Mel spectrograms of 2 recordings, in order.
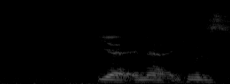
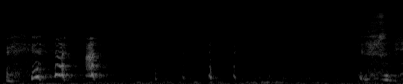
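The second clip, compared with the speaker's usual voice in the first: high unvoiced laugh; 14 semitones higher than usual. Real, not acted. Laughing at prank story.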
